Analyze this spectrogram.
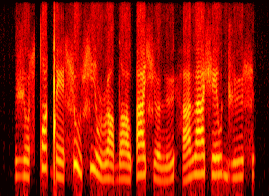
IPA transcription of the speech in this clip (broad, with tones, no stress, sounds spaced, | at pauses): ʒ o˨˩ ɬ tˤ ɨ˦˥ ǃ e˨˩ ɬ u˥˩ ɕ i˥˩ w ɭ u˨˩ dˤ ʉ˨˩ w ʔ a˦˥ ɕ ɵ˨˩ ð ʉ˩˧ h a˩˧ ð a˦˥ ʃ e˦˥ w d͡ʒ ʉ˦˥ ɬ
